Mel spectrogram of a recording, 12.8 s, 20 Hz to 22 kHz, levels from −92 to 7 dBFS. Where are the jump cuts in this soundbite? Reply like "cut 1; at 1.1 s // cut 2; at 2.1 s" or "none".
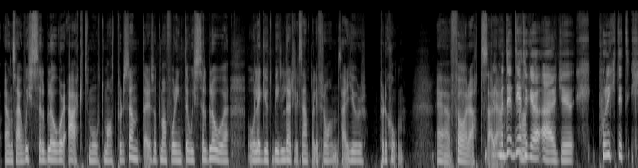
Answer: cut 1; at 4.9 s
